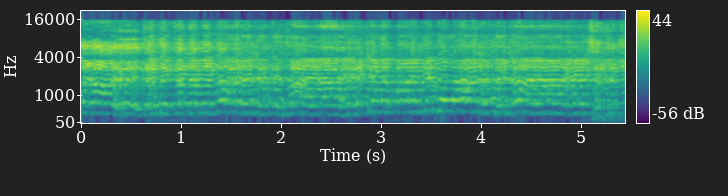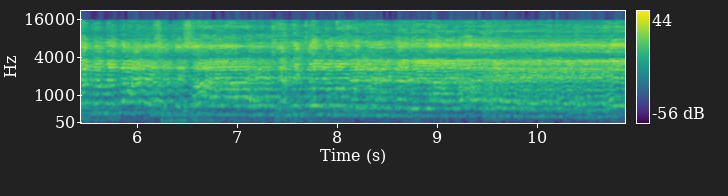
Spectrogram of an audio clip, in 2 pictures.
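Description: A man chanting a devotional qasida in a long, melodic voice through a microphone and loudspeaker.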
